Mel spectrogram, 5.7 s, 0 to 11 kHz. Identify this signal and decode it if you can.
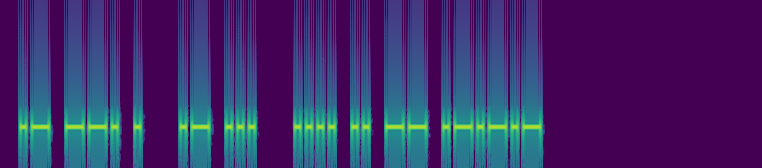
Morse code, heard as a keyed tone, about 28 wpm, 700 Hz. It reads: AGE AS HIM.
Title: Sentences from Top 1000 Words - Review Part 3 - 28wpm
